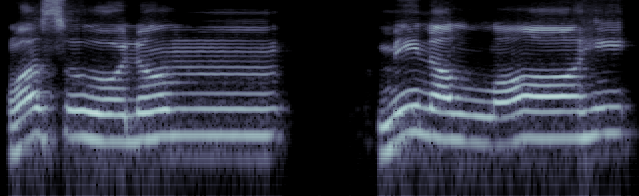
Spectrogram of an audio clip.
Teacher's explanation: लाम को मीम से मिलाकर पढ़ना है और मीम पर गुन्ना करना है।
